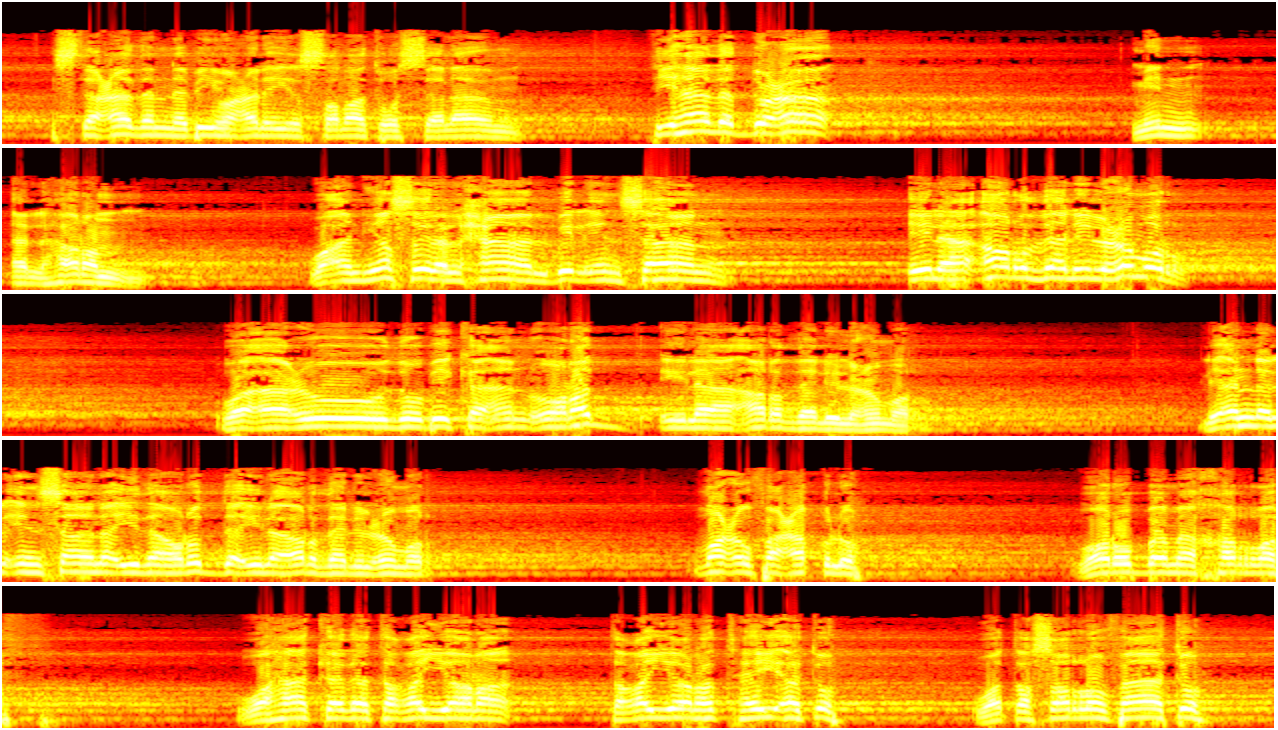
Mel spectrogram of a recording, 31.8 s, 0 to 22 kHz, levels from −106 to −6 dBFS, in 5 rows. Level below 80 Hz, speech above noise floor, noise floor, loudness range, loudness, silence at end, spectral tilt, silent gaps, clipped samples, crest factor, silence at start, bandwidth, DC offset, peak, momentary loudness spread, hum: -48 dBFS; 29 dB; -38 dBFS; 4 LU; -10 LUFS; 0 s; -3.5 dB/octave; none; 0.4%; 10 dB; 0 s; 11 kHz; under 0.1%; 0 dBFS; 20 LU; none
